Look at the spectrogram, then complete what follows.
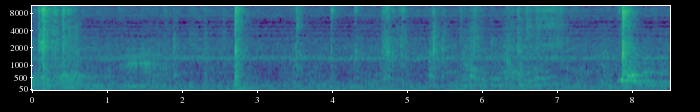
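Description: Outer leaves being snapped off a head of cabbage by hand: three sharp, crisp cracks (just after the start, about three seconds in, and near the end), with lighter crackles and rustling of the leaves between.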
